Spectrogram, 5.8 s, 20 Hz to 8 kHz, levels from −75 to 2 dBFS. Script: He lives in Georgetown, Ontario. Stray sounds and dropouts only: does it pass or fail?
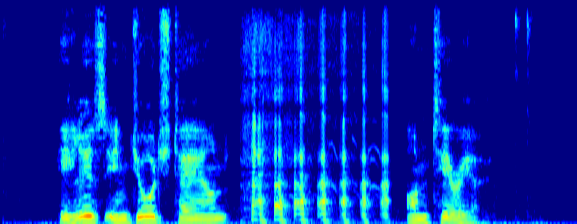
fail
